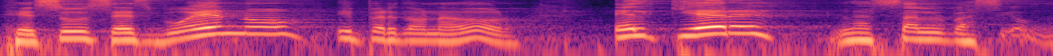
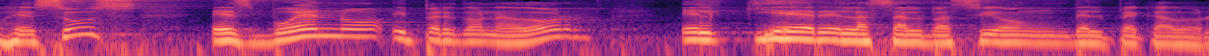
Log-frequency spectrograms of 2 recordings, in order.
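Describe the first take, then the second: First: Louder group recital. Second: Slow recitation. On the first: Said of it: "Lo decimos juntos". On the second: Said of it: "la repita conmigo". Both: Shown as a demonstration.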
